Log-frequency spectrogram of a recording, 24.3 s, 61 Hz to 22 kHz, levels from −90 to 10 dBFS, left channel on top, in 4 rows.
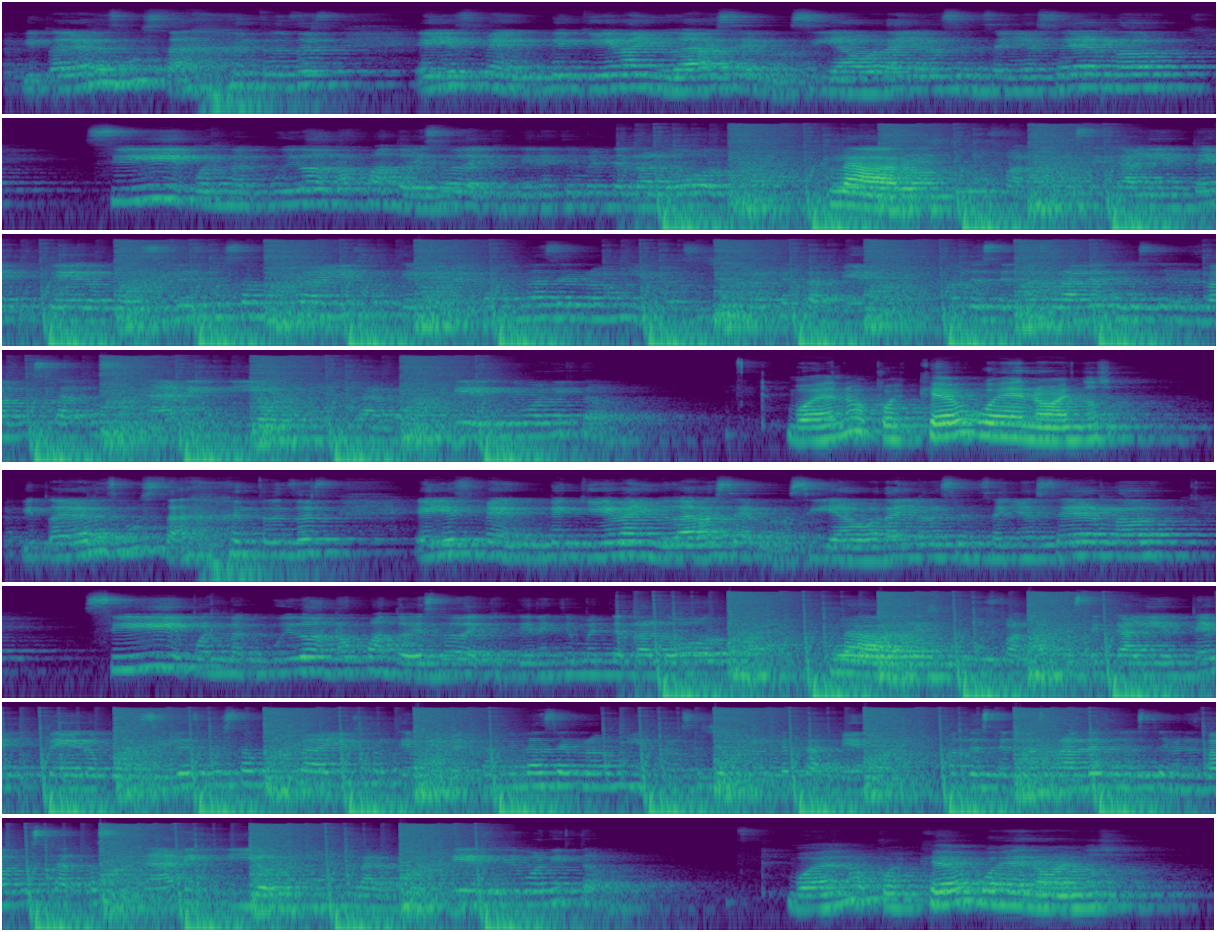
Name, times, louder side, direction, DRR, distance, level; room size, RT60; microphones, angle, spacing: voice 1, 0.2-5.8 6.6-9.9 10.2-21.2, right 3 dB, 70° right, -1 dB, 1.6 m, -30 dB
sound 1, 9.1-11.8 12.1-14.8 15.1-17.8 18.1-20.8, right 1 dB, 50° right, 1.4 m, -29 dB
voice 2, 10.2-10.8 22.1-23.8, left 5 dB, 70° left, 9 dB, 0.6 m, -20 dB
5.3 x 5.1 x 4.9 m, 1.0 s
head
